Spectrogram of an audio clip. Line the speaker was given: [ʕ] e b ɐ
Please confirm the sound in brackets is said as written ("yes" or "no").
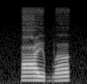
yes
